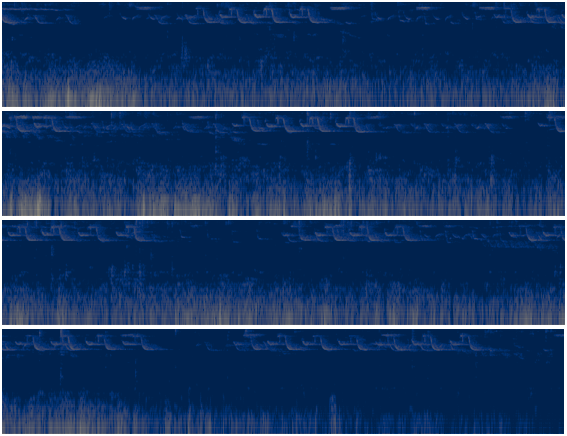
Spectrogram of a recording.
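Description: Faint high-pitched birdsong in a conifer forest: long runs of rapid, repeated chirping notes that pause now and then. An uneven low rumble lies beneath and fades near the end.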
